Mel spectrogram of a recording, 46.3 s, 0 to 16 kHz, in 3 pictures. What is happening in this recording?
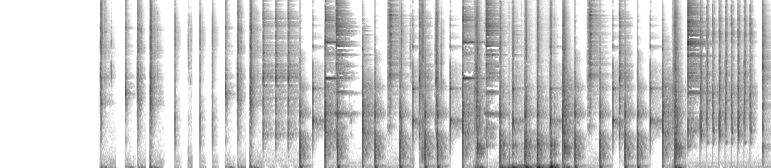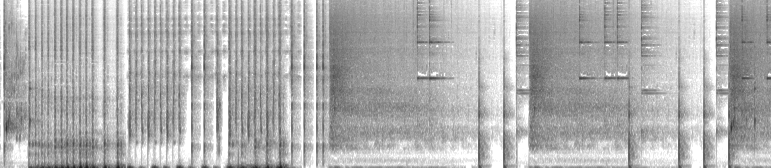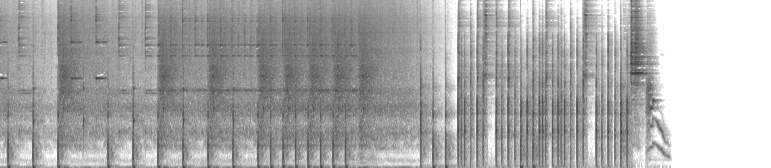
Cabbage Pancake Beat
Percussion from kitchenware while preparing cabbage pancakes. All samples recorded from my kitchen and re-arrange in Mixcraft 8 home studio.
